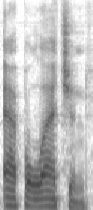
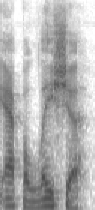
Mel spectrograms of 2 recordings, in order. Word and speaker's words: Appalachia: I I tell you what, I bet they don't pronounce it Appalachin. I bet they say Appalachia.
